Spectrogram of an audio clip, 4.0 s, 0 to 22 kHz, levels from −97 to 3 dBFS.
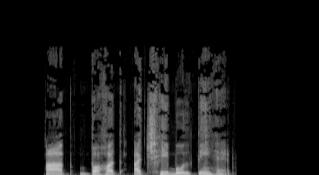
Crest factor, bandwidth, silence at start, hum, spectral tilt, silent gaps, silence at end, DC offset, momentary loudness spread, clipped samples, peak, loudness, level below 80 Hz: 20 dB; 16 kHz; 0.55 s; none; -5 dB/octave; none; 1.15 s; under 0.1%; 8 LU; under 0.1%; -8 dBFS; -28 LUFS; -68 dBFS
